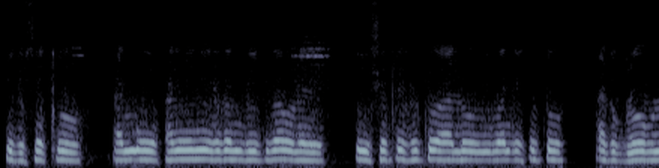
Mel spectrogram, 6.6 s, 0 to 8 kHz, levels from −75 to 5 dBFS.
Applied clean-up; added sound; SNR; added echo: neural mask model RNNoise.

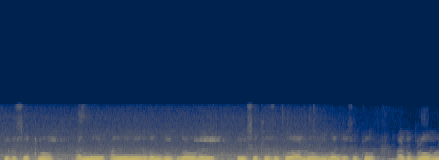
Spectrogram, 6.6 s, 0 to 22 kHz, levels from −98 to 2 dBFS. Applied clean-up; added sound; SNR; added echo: none; Mechanisms; 17 dB; none.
